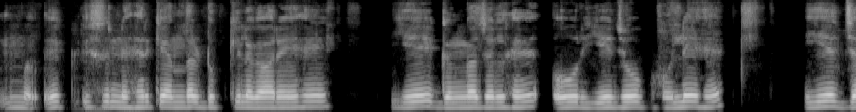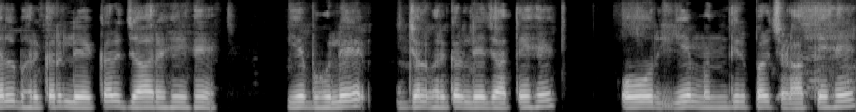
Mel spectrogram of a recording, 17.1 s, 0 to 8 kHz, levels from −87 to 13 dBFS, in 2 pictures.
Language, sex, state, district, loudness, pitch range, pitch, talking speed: Hindi, male, Uttar Pradesh, Jyotiba Phule Nagar, -18 LUFS, 140-150 Hz, 145 Hz, 140 wpm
